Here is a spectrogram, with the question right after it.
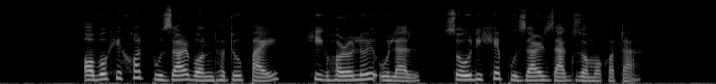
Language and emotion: Assamese, neutral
